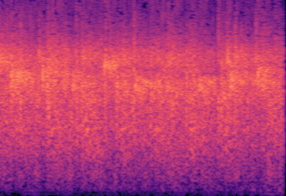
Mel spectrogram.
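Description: A church congregation applauds together to acclaim the Lord, a dense, loud, continuous wash of clapping from many hands that holds steady for a few seconds.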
